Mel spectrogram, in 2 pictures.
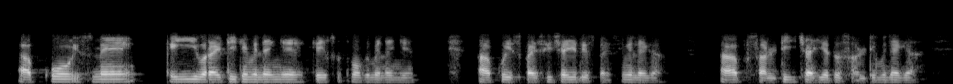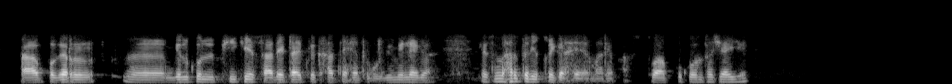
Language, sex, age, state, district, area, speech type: Urdu, male, 30-45, Delhi, North East Delhi, urban, conversation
